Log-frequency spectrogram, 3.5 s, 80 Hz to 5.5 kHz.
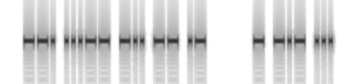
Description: Morse code, heard as a keyed tone, about 35 wpm, 700 Hz. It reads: G3DMA TKS
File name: UK MASTER QSOs TRAINING / 35WPM / UK MASTER QSOs 0016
